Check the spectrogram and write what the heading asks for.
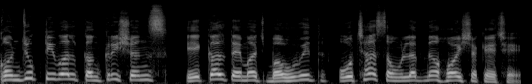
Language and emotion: Gujarati, neutral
